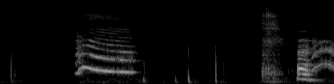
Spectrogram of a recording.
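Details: Pet parrot vocalizing indoors: a drawn-out, nasal, harmonic sound that slides gently downward, then a few soft clicks, a short breathy burst and a brief bent tone at the end. A person says "hey" just afterward.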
